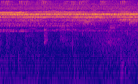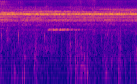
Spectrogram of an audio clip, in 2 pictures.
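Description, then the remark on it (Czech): A large green bush-cricket trills in a rainforest in a steady, unbroken high buzz like a doorbell that carries through the whole stretch, with scattered soft knocks and rustles in the background and no one speaking. “A tohle, to, co slyšíte, takový to trrr, Tohle, trr, to je taková velká zelená kobylka.”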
